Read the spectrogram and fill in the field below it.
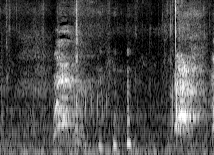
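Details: Chihuahua female named Gioconda, at home in Simferopol, Crimea: a few short rising whimpering yelps, then a brief yap, with a person talking nearby.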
